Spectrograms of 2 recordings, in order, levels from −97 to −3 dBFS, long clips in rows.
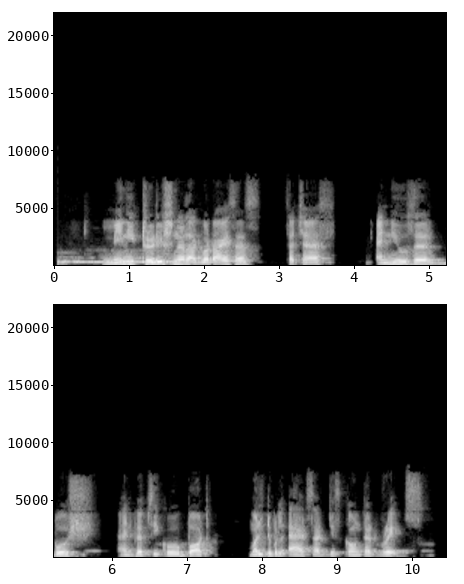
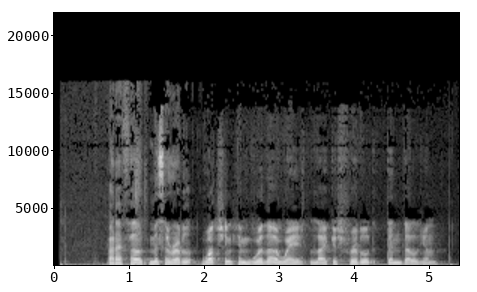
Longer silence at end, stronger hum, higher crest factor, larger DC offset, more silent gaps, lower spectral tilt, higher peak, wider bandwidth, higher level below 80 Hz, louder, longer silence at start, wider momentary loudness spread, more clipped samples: first, 0.35 s vs 0.05 s; neither; about the same, 16 dB vs 18 dB; neither; neither; about the same, -6 dB/octave vs -5 dB/octave; first, -2 dBFS vs -6 dBFS; second, 7.6 kHz vs 16.5 kHz; second, -60 dBFS vs -44 dBFS; first, -18 LUFS vs -24 LUFS; about the same, 0.05 s vs 0.1 s; first, 13 LU vs 6 LU; neither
